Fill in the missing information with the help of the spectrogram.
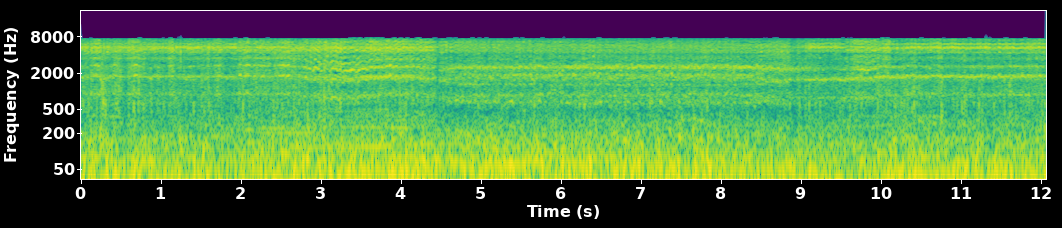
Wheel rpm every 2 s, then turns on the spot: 230, 230, 210, 190, 200, 230.
none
